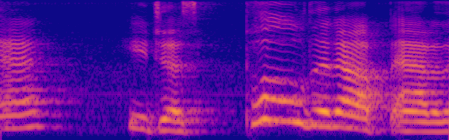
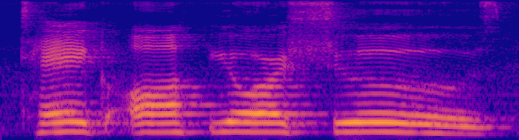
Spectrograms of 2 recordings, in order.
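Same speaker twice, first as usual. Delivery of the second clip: powerful voice; 7 dB louder, much slower than usual. A narrator's reading. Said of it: "it sounded like a powerful voice".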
